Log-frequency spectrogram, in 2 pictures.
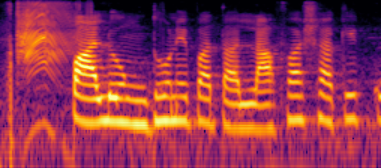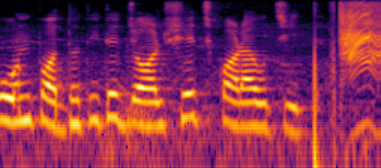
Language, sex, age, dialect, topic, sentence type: Bengali, female, 25-30, Rajbangshi, agriculture, question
